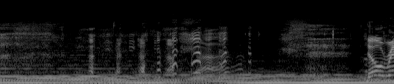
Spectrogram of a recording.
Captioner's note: group laughing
